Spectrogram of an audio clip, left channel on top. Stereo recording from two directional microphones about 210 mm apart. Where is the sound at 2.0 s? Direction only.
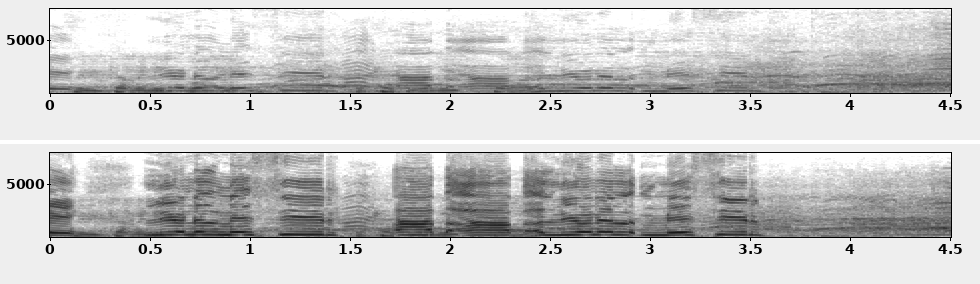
40° right (ahead or behind).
